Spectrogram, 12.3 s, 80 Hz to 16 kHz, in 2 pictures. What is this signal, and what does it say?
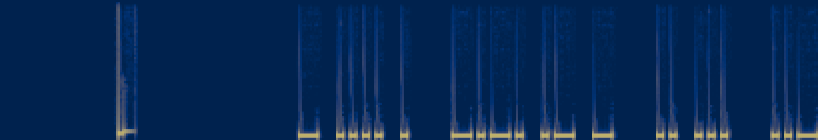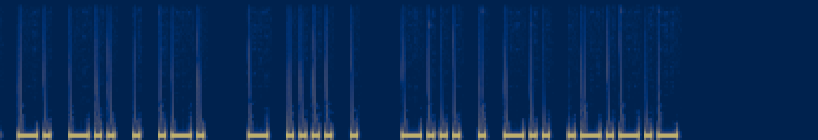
Morse code, heard as a keyed tone, about 25 wpm, 700 Hz. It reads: THE CAT IS UNDER THE BED.
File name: practice / 25wpm / Sentences with 2-Word Phrases - 25wpm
